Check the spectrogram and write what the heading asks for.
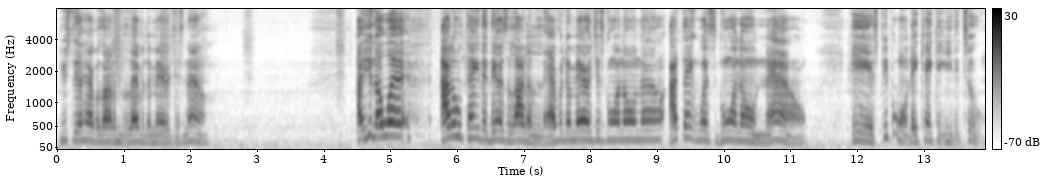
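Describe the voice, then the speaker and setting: A lowish, darkish voice at a measured pace belongs to this livestream host, a woman in her forties. She chats informally with her audience, circling back over her words and answering their comments.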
